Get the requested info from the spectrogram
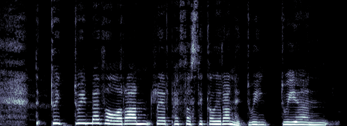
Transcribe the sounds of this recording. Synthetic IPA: d̥d̥wid̥wimɛðʊlˠɔɾanrerpʰɛθɔstɪɡɔlˠiɾanɨdwid̥wiən

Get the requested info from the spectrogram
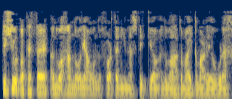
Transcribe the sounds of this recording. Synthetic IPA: d̥wiʃuːrboːdpʰɛθɛənwaɦanɔlˠjawnfɔrdɛninastɪdjɔənəlˠaːdəmajɡəmaɾɨəwɾaχ

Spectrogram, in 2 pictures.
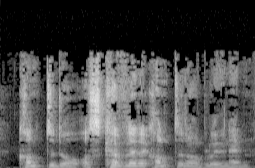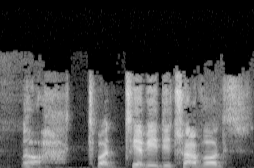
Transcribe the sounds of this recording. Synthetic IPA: kʰɔntədoʔɔskʰəvlɛɾəkʰɔntʰədɔblʊɨðɪnhɪnɔtʰɪbɔd̚tʰiːəviːditʰravɔd

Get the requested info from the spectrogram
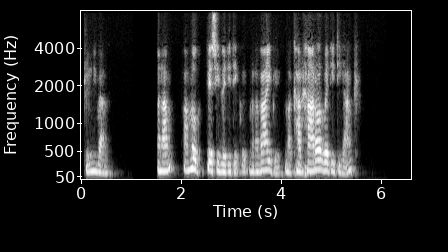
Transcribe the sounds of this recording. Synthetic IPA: d̥ɨniwɛlˠð | məna | amlʊɡb̥eːsivwɛdidɪɡwɪ̰dmənaðajbiːdmakʰarχaɾɔrwɛdidiːaŋkʰ

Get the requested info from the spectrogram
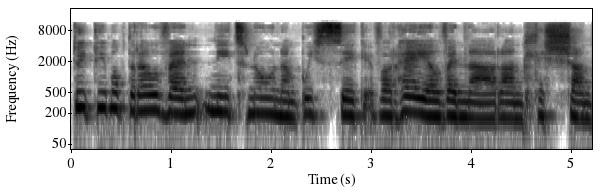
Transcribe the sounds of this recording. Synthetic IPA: d̥wid̥wimobdəɾɛlˠvɛnːidʰnoːnambʊɨsɪɡɛvɔrɦejɛlˠvɛnaɾanɬɛʃan

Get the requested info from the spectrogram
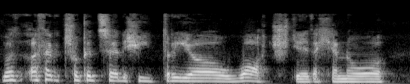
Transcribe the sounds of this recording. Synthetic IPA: maɔθɛrtʰrɔɡətʰɛniʃid̥riɔwɔt͡ʃd̥ʰeːdɛɬanoː

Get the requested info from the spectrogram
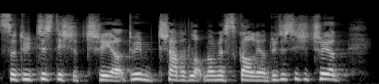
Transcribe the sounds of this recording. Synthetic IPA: sɔdwid͡ʒəstɪʃɔtʰrɪɔdwimtʰraɾadlˠɔ̰ʔmɛwnəskɔlˠjɔndwid͡ʒəstdɪʃ̬ɔtʰr̥ɪɔ

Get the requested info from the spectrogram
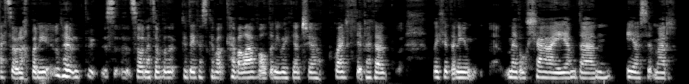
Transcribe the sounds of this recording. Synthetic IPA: ɛtʰaɾaχb̥ɔninɛwndssoːnɛtʰaboːðɔkʰəndejθaskʰəvakʰavalˠavɔ̰lˠdaniwejθjantʰriɔɡ̥wɛrθɨpʰɛθawejθjadanimɛðʊlˠɬajamdanijasɨmar

